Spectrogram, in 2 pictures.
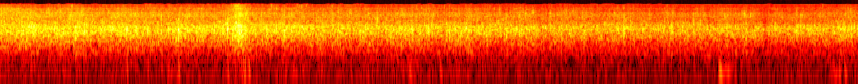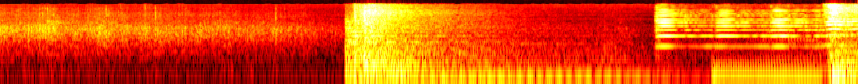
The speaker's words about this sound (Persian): پس یه دست خوبی دیگه برای خودتون بذارید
